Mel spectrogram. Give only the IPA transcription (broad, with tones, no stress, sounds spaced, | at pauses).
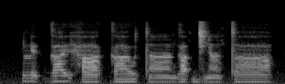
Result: l ɪ˦ ʔ ɡ a˦ ɪ̯ h ä˨ k a˦ ʊ̯ t ã˨ ɡ ä˦ ʔ d͡ʑ ã˨ t ä˦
